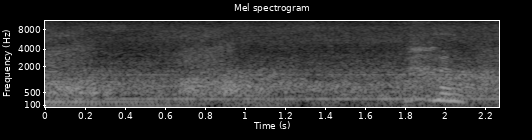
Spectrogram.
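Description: Small electric desk fan running with a steady whirring rush of air and a faint low hum, working again after being repaired.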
